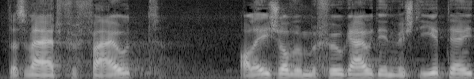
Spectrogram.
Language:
Swiss German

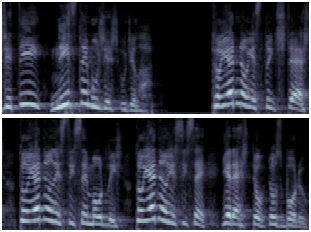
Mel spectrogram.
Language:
Czech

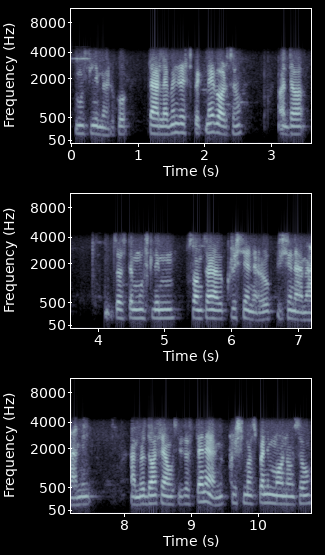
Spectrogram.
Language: Nepali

